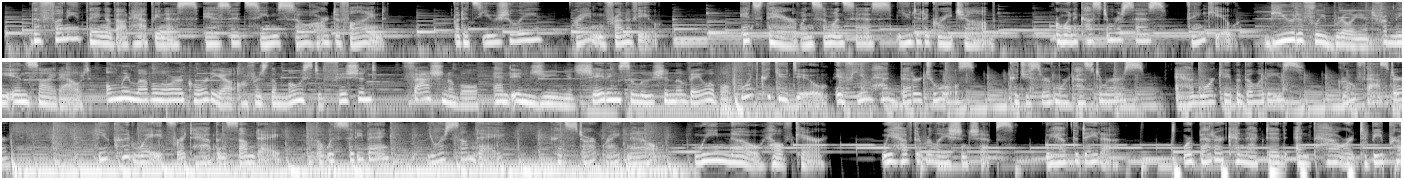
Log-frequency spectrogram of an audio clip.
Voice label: female industrial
